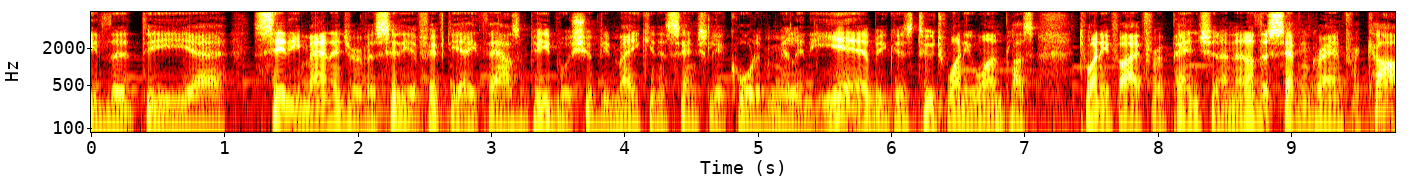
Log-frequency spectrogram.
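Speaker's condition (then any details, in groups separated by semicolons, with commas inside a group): No condition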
